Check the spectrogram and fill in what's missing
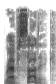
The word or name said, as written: rhapsodic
